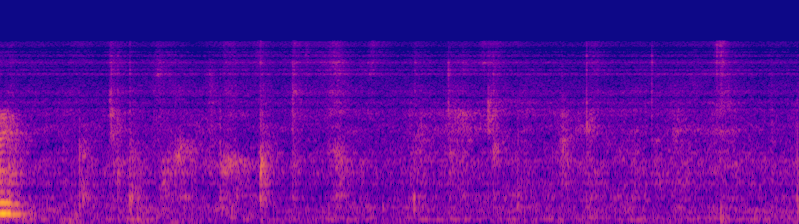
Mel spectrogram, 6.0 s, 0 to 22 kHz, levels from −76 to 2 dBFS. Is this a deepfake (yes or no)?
yes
